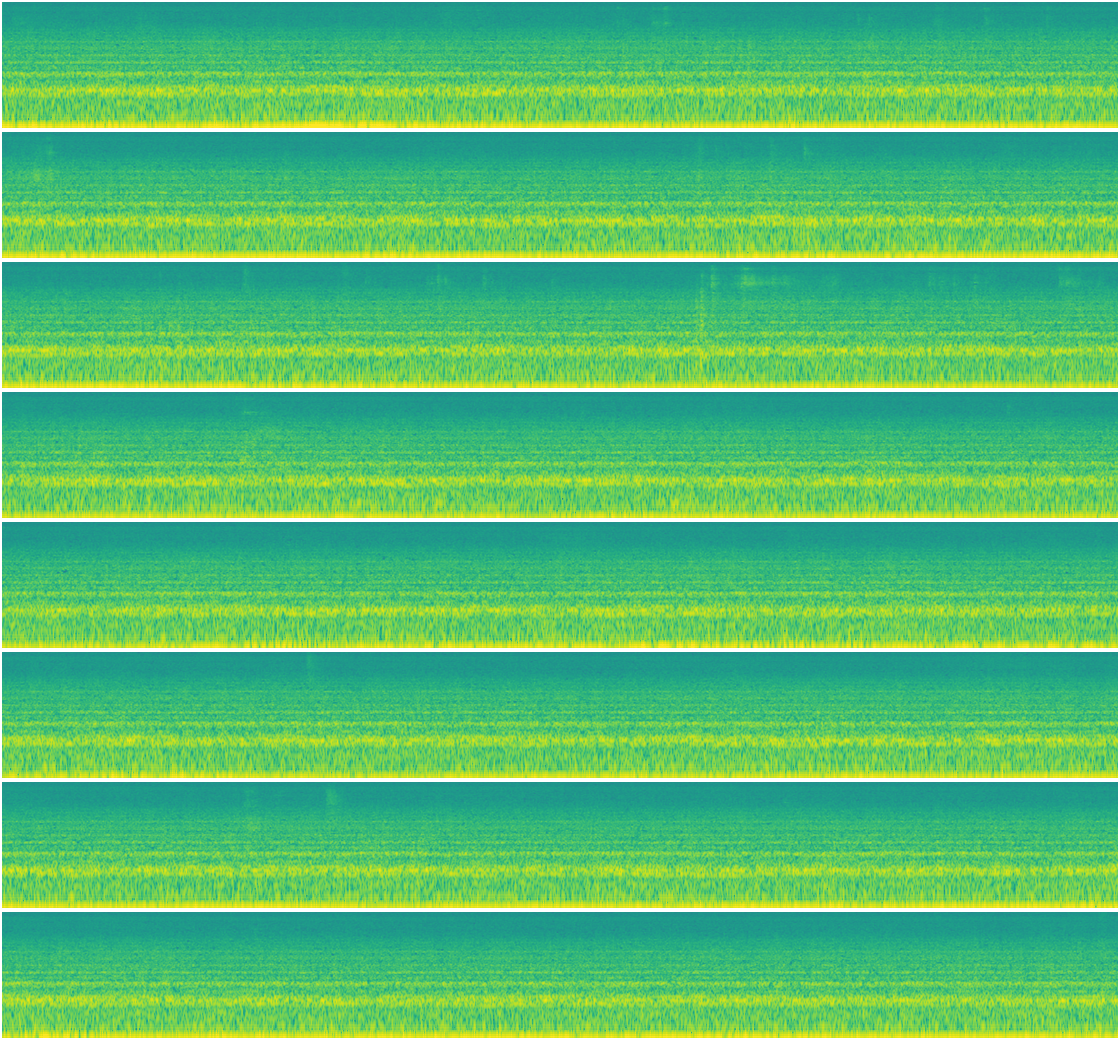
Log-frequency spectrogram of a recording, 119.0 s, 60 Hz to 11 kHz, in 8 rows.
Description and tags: Ambience Hotel corridor MS 01
Recording from top floor clarion hotel oslo. Recording is in the corridor of the hotel and i have been useing sennheiser mkh 30 and mkh 50. To this recording there is a similar recording in with jecklin, useing bothe will creating a nice atmospher for surround ms in front and jecklin in rear.
ambient, atmosphere, room-tone, ambiance, roomtone, general-noise, room, field-recording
